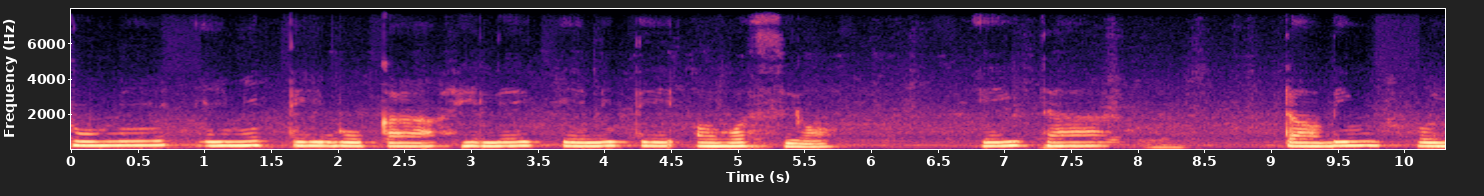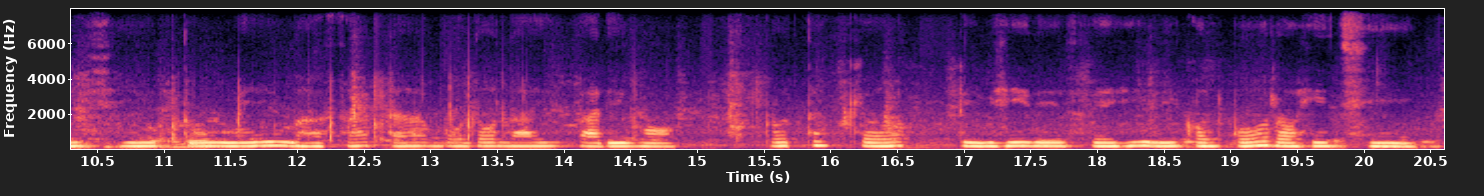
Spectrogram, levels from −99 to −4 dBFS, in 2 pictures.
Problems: constant background noise, continuous background conversations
